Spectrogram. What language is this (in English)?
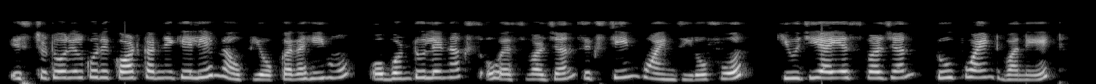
Hindi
